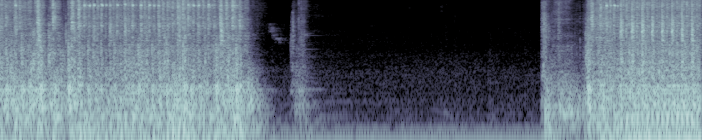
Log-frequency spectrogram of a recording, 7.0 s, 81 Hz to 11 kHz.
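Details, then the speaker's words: 1971 VW bus 1600 single-port engine, sat for decades: rough rhythmic clatter about three beats a second, cutting out and returning; owner suspects the fan spinning as if bent, likely mounted too tight, and it seemed better once removed. "So I've noticed that this thing spins like it's bent. I think it's because it's just way too tight. That's probably what my sound is."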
